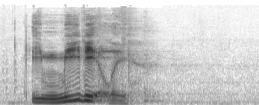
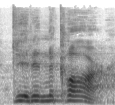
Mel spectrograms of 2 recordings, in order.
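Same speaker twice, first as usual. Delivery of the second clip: stern parent order; 4 semitones higher, 10 dB louder than usual. Retold or imitated. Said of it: "It's like a parent saying".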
